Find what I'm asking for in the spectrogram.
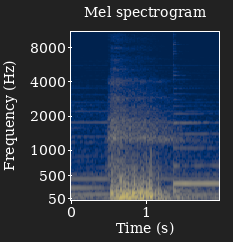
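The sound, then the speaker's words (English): A single deep exhale during a guided breathing exercise: a long, breathy rush of air lasting under a second. It sits over a steady, low sustained tone, and no one speaks. “Now let's exhale.”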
